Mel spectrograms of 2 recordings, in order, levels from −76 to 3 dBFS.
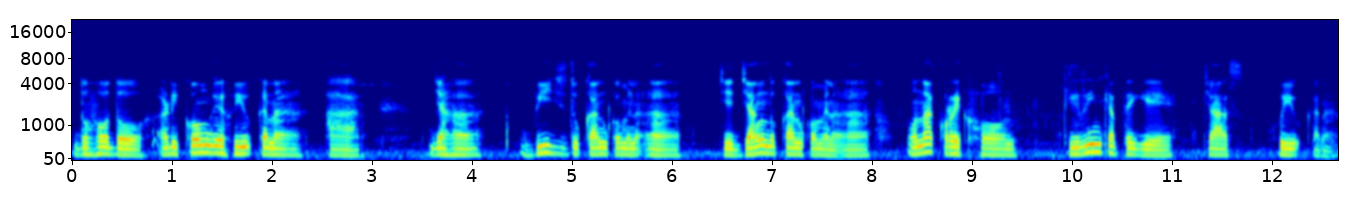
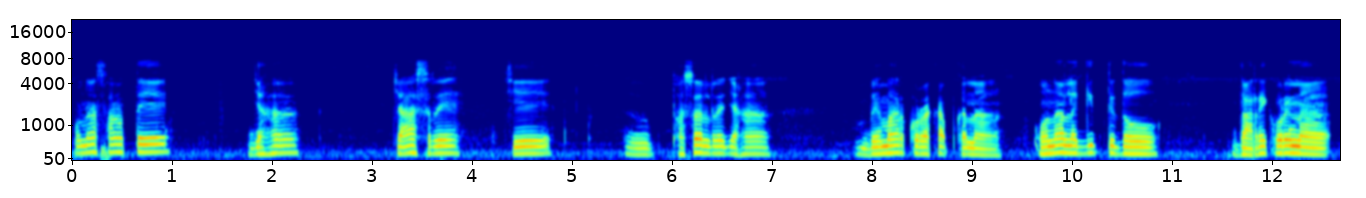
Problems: none marked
